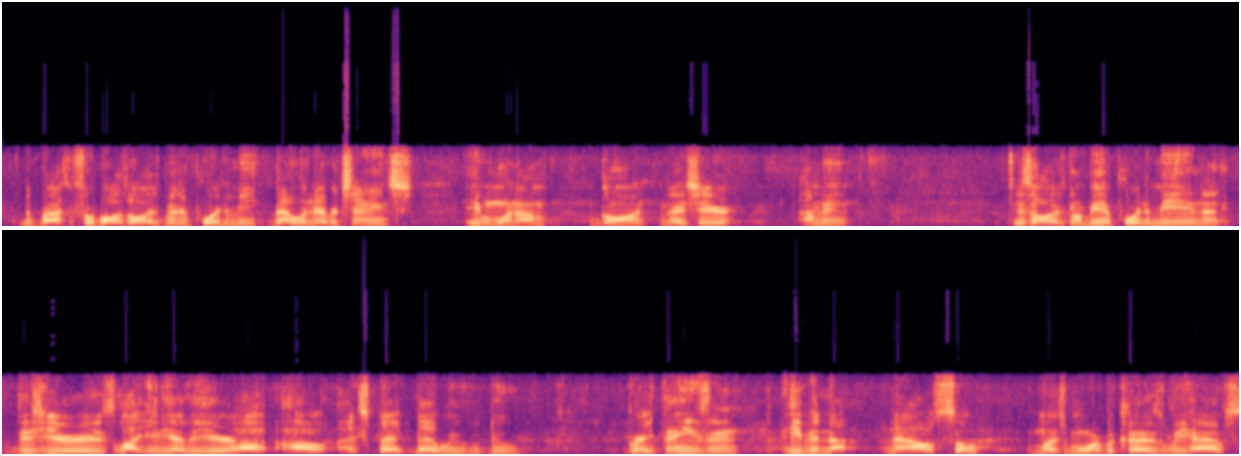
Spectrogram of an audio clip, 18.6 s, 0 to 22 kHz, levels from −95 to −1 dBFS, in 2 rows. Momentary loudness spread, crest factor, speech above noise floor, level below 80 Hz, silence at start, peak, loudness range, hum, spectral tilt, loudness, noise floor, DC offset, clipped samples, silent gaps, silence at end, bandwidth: 12 LU; 14 dB; 24 dB; -50 dBFS; 0.1 s; 0 dBFS; 4 LU; none; -0.5 dB/octave; -13 LUFS; -38 dBFS; under 0.1%; under 0.1%; none; 0 s; 16 kHz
